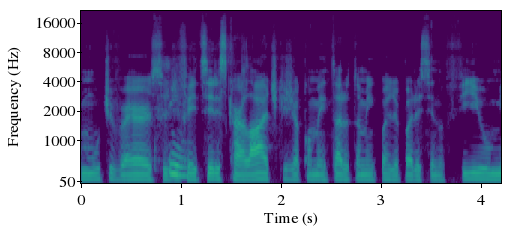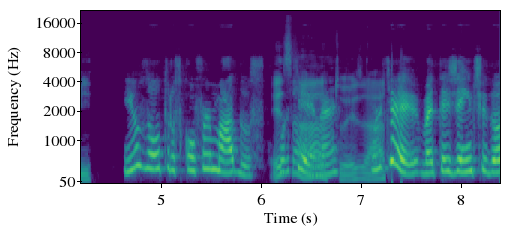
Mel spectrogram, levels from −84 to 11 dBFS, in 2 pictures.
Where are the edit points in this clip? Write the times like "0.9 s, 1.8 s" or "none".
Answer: 6.0 s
